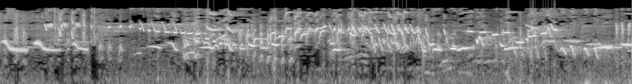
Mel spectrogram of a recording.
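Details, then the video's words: Srdc bird in 'nyuling' style, played to make rival birds sing. A dense, high warbling stream of fast note runs and trills, with whistled slurs at the start and finish. "srdc nyuling bikin lawan jadi panas penuh emosi pancingan srdc tercepat bikin srdc cepat ngeplong"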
